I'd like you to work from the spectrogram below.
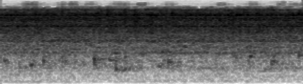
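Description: Warm water runs steadily from a tap to rinse etching cream off a mirror, a constant close hiss and splash with no talk.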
